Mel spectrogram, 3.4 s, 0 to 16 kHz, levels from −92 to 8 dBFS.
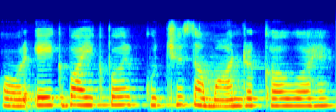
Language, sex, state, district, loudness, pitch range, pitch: Hindi, female, Himachal Pradesh, Shimla, -15 LUFS, 230-255 Hz, 245 Hz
